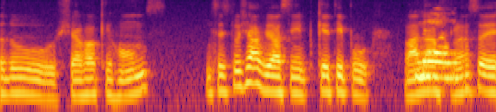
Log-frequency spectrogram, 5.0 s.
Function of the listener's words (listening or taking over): listening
